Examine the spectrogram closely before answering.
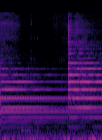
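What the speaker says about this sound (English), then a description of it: "tower bells ring, signaling the end of the period" Clock tower bells in the visual novel Katawa Shoujo, a sustained, ringing bell tone that hangs steadily, then a fresh strike partway through swells the chime again.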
